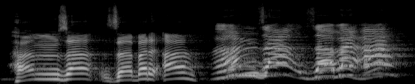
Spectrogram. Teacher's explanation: जब हम आइन की अदायगी करेंगे तो इसे हलक के दरमियाने हिस्से से पढ़ना है, और जब हम हमज़ा की अदायगी करेंगे तो इसे हलक के निचले हिस्से से पढ़ना है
